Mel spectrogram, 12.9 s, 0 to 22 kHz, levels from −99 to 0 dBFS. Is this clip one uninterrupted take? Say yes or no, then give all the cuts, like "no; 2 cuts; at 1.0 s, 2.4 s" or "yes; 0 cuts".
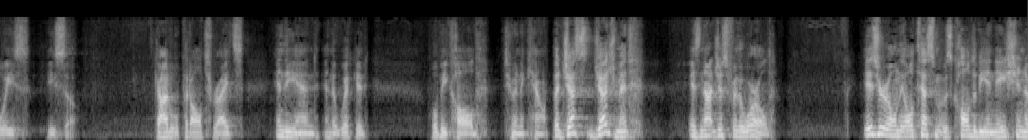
yes; 0 cuts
